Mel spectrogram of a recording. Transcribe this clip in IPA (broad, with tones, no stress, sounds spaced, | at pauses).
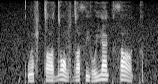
kʷʼ ɑ̃˩˥ ʂ tˤ ɜ˧ d ɔ˥˩ v dˤ u˧ θ j ʊ˩˥ j æ˥ k θ ɑ˥˩ k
